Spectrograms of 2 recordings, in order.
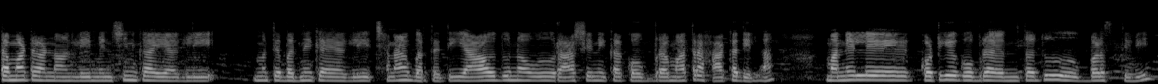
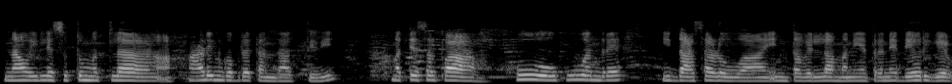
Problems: background conversations at intervals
